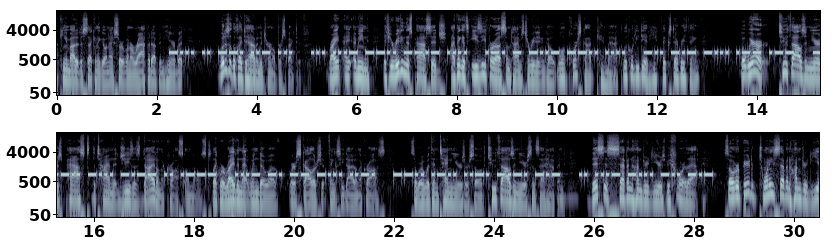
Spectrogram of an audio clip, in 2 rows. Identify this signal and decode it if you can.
Morse code, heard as a keyed tone, machine-sent, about 22 wpm, 840 Hz, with speech in English. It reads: BIGUS SVZQH RTXZH DKBWW ZBYIJ VNMBF ZLFCK IVBDK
